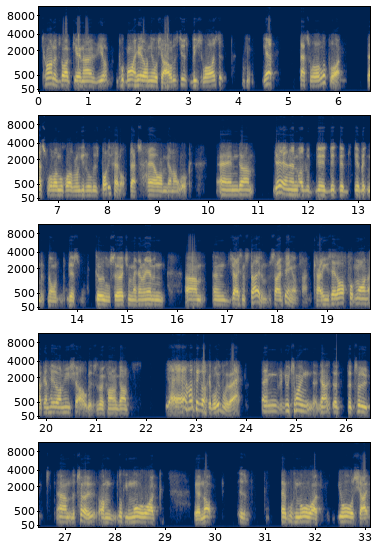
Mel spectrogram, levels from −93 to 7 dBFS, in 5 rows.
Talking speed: 210 wpm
